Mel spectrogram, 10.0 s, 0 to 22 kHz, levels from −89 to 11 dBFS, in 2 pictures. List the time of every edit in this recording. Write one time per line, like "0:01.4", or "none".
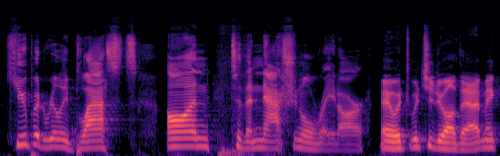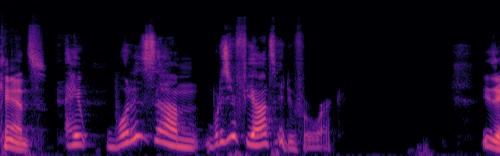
0:03.7
0:05.6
